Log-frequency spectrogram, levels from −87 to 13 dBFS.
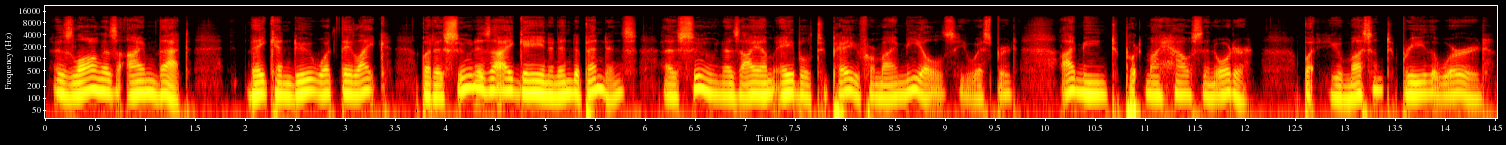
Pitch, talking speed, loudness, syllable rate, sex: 130 Hz, 190 wpm, -18 LUFS, 4.7 syllables/s, male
